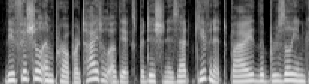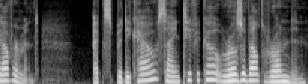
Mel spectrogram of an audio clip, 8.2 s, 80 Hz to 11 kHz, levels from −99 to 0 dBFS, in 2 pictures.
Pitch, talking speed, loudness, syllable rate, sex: 220 Hz, 145 wpm, -16 LUFS, 5.6 syllables/s, female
